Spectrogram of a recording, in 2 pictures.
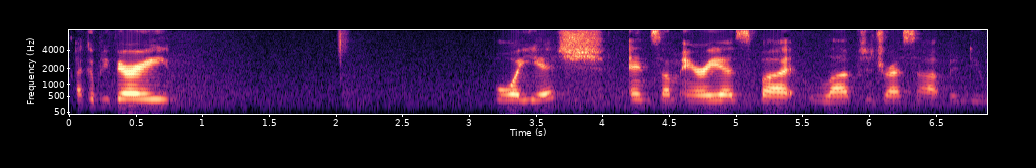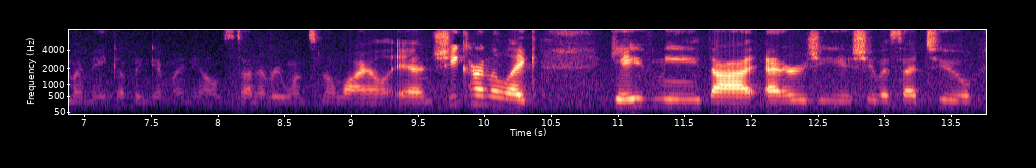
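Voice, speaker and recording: A woman's voice: fairly even intonation, moderate pace, pushed and bright. A young woman with a nasal, congested voice from a cold and sniffles, telling a true crime story casually and informally to her viewers. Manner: informal, sweary, talks to viewers as friends. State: sick with a cold, sniffling, dry sore throat. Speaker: host of a true crime video series. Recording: poor mic with clear noise and rumble.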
